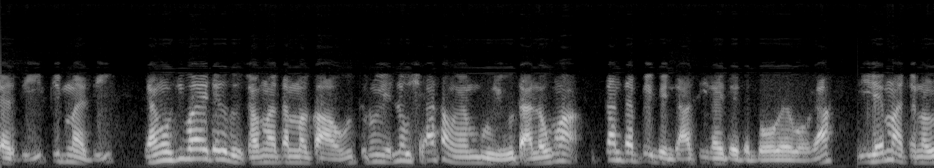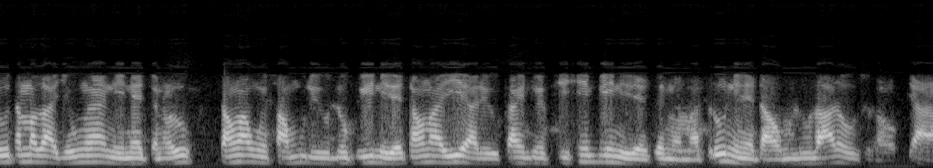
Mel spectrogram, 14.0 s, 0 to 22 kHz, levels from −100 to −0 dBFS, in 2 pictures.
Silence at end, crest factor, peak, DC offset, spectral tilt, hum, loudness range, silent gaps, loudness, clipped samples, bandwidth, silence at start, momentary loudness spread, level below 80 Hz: 0 s; 16 dB; -12 dBFS; under 0.1%; -9 dB/octave; none; 1 LU; none; -28 LUFS; under 0.1%; 4.9 kHz; 0 s; 7 LU; -82 dBFS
